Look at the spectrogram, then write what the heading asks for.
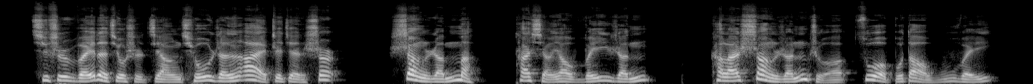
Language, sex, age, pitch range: Chinese, male, 20-39, 125-200 Hz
